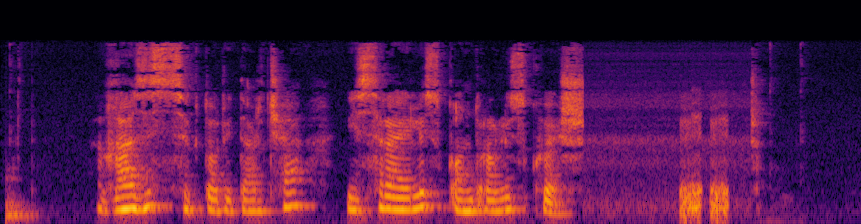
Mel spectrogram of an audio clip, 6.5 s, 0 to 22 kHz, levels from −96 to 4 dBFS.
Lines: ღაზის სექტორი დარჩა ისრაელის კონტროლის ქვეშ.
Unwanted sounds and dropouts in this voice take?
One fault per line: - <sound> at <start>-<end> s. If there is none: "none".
- laugh at 5.1-5.5 s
